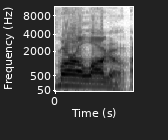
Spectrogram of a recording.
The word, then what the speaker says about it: Mar-a-Lago: It is Mar-A-Lago. I keep thinking Mars.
